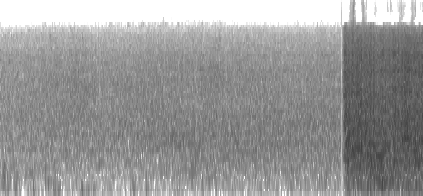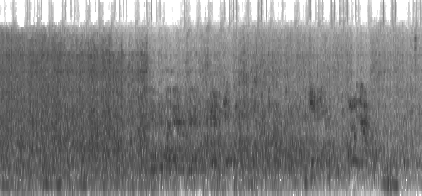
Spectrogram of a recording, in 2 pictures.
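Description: Swift current rushing and splashing against a jon boat's hull as it is pushed upstream through a concrete culvert. The steady rush of water suddenly becomes much louder about four seconds in.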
